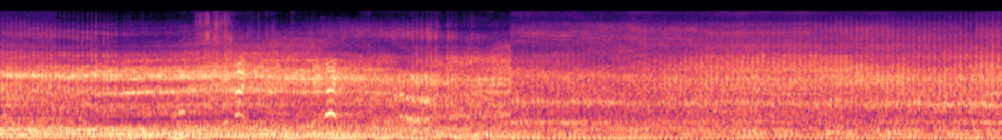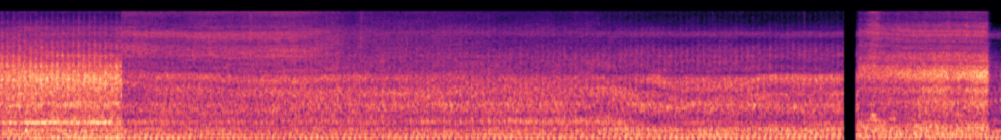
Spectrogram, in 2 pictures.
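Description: Engine of a small fire tender running steadily to pump water, with the hiss of a hose jet spraying onto smouldering wood and ash. Voices are heard now and then over it.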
